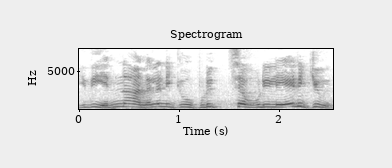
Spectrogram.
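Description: Woman doing fast-scolding quarrelsome village mother. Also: very high-pitched, voice pushed down. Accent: Kanyakumari Tamil. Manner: scolding, rapid-fire.

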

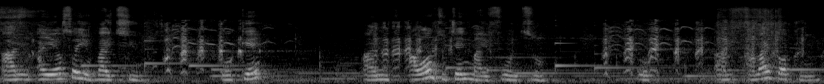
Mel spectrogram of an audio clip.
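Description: Lady playing nigerian gold digger girlfriend, highish voice, pushy, comedy skit w music behind. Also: a little slow, pauses often, lightly acted, rough recording. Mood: insistent. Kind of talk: improvised comedy skit dialogue. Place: open porch of a concrete house, outdoors.

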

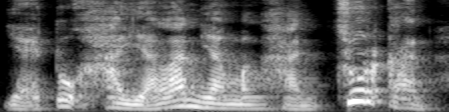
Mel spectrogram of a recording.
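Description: A man delivers a motivational lesson in a relaxed, slangy way, his pitch swinging widely as he goes. He keeps turning to his listeners with rhetorical questions. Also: measured pace. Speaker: motivational speaker. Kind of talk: motivational video talk.

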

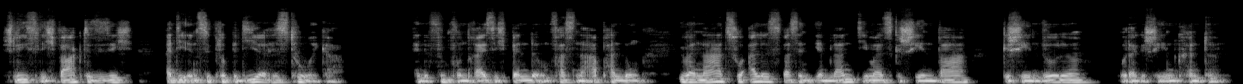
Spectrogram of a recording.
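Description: A male author reads aloud from his own novel in a measured, deliberate manner, then discusses his characters. His voice is low-pitched, dark in tone and slightly rough.

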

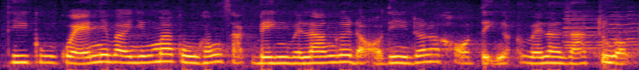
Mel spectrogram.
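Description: A slightly hoarse woman in her twenties from Vietnam speaks politely and hesitantly as a dating show contestant. Her voice sits somewhat high and rings with long studio reverb, and the sound is dull. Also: steady tone, fast talker. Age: 20s. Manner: soft-spoken, polite, hesitant. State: hoarse from a cold. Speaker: contestant, primary school teacher. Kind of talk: casual chat.

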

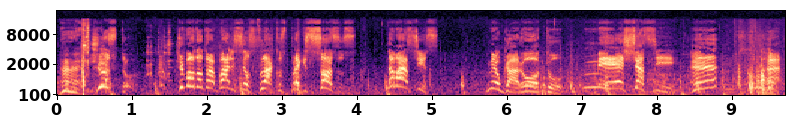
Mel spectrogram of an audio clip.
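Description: Over loud ship and sea ambience comes a blustering male Greek ship captain from a video game. His voice is pushed very high, loud and hearty. He commands with brash bravado. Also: sing-song, slow, heavy background noise, exaggerated voice. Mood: hearty, bossy. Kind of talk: video game voice acting, Portuguese dub.

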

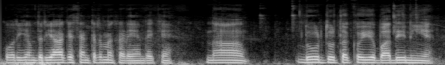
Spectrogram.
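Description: A man's voice: medium pitch, level tone, fairly quick, muffled recording. A young man from Pakistan with a Punjabi accent, chatting casually as he shows viewers around from a boat on a river. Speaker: vlogger. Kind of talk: casual travel vlog. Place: outdoors on a wooden boat on a wide river. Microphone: phone held at arm's length. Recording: loud boat engine behind.

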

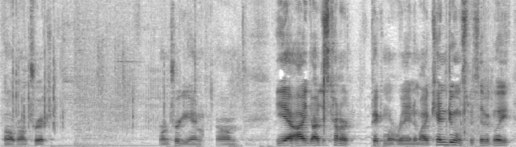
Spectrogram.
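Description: A man's voice: mid-range voice, normal speed, darkish tone, soft background music. A young man narrating a video game as he plays, rambling and making self-mocking jokes. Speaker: gameplay commentator. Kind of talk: let's play commentary.

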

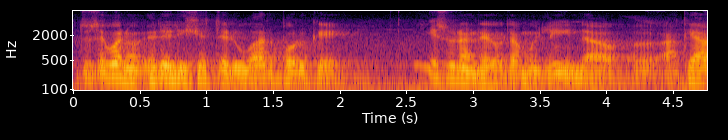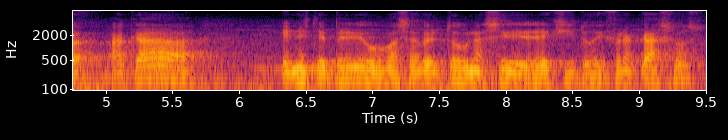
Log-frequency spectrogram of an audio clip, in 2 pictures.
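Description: An older man born in Italy tells the story with lively, direct storytelling and a gravelly, creaky voice. He is recorded close up in a small room with a long reverberant echo. Faint noise sits under the speech. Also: fairly high pitch, moderate pace. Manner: animated storyteller, addresses listener directly. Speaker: local historian guide. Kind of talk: storytelling interview. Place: small indoor room with air conditioner. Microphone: camera close in front.

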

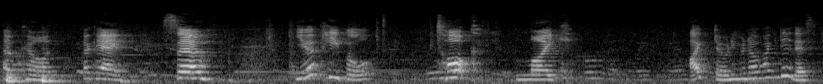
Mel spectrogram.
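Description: A woman's voice: sits high, animated, slow pace, long pauses, soft background music. A woman playing a prim, indignant young English man on a convention panel, flustered and huffy. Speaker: cosplay panelist. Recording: echoey hall from far off.

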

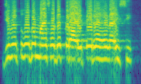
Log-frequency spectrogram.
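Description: A woman acts out a quarrelsome village schoolteacher wife with a Malwai Punjabi accent. She bickers defensively in a very high, rapid voice. The sound is close and dry. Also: flat delivery, no echo, natural voice, poor audio. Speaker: teacher wife in a village family drama. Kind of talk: village comedy drama acting.

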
